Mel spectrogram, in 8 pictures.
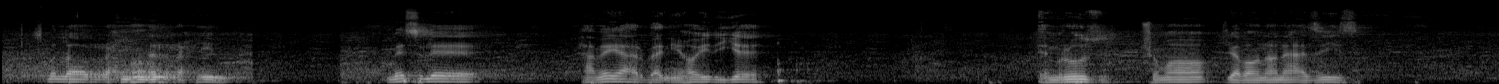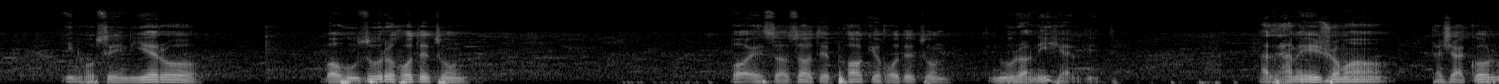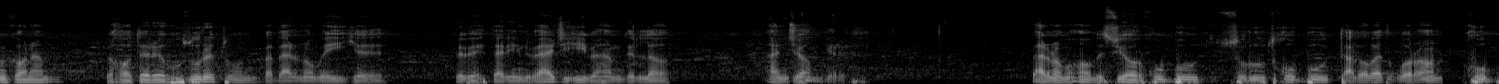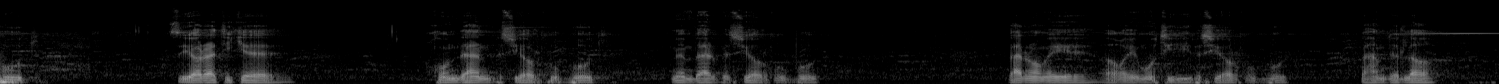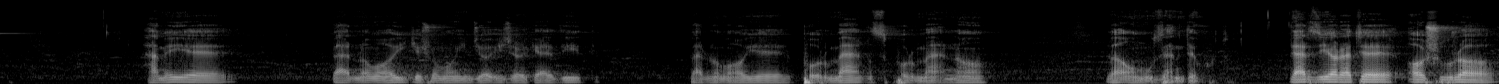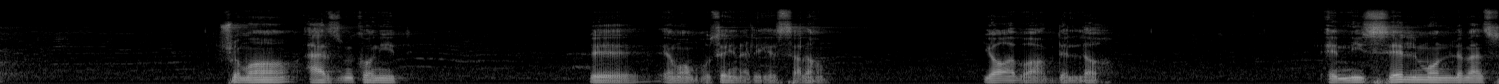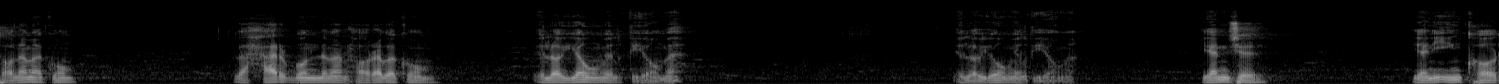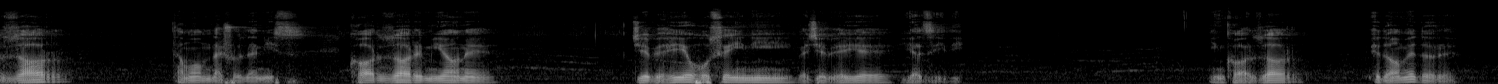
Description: بیانات در مراسم عزاداری دانشجویان به‌مناسبت اربعین حسینی علیه‌السلام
